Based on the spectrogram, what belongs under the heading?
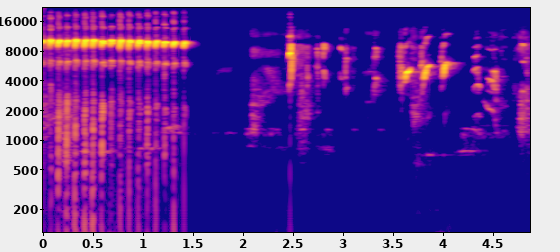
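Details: Olive-backed sunbird in the wild, ngalas style: a fast, regular buzzy trill for about one and a half seconds, then a jumble of high chirps and downslurred whistles.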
